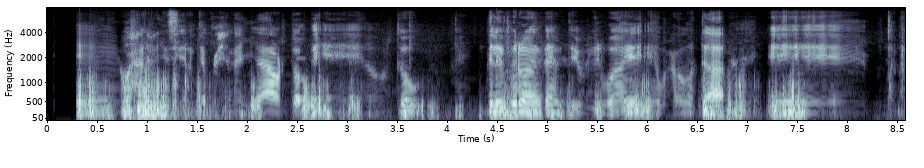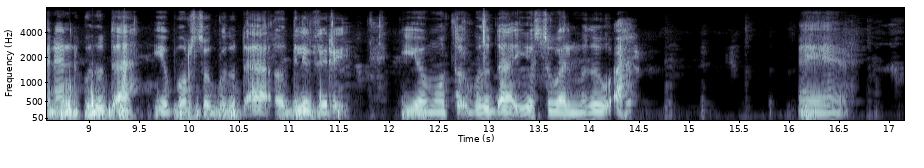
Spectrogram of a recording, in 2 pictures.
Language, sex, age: Somali, male, 25-35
